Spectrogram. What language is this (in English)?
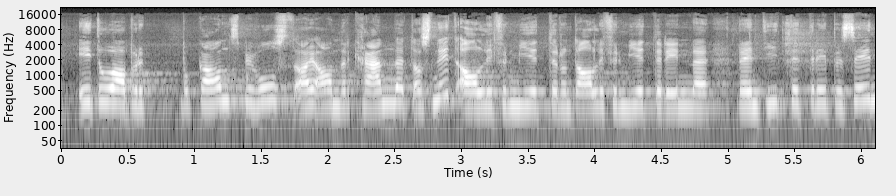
Swiss German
